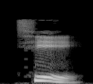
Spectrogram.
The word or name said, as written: 起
